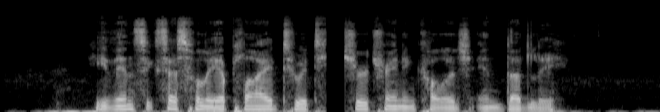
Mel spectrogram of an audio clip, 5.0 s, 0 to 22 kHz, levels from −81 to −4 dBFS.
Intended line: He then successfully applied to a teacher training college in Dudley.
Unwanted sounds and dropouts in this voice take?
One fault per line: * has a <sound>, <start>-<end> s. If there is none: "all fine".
* has a dropout, 2.4-2.6 s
